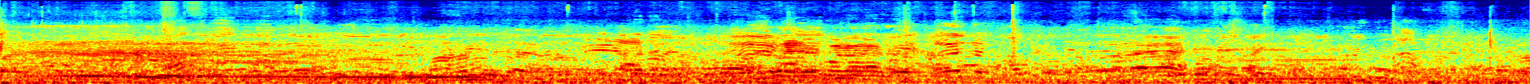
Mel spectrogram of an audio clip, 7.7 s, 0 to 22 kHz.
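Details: Sahiwal bull calves at a busy cattle market on 8 November 2025: a drawn-out, slightly falling low moo in the first seconds, then a shorter one later, under constant bargaining voices and crowd noise.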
